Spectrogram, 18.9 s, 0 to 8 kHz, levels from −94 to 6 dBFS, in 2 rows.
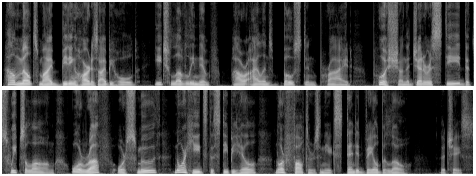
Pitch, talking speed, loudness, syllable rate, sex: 115 Hz, 135 wpm, -21 LUFS, 3.7 syllables/s, male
